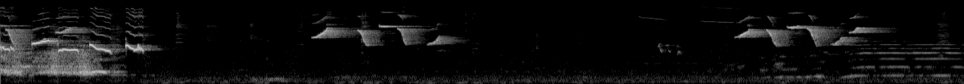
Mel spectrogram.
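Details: An orange-headed thrush sings in a lure recording for birds that are silent or stressed: an opening of dense, harsh warbling, then clusters of high, sharply descending whistled notes separated by pauses.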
